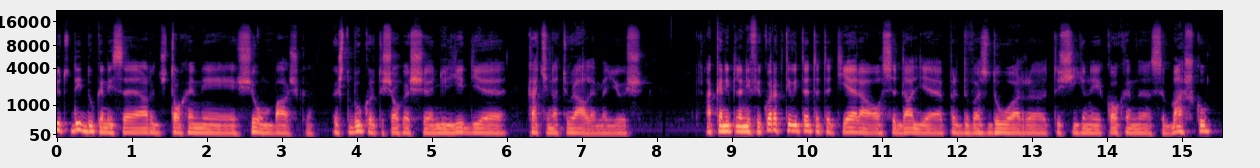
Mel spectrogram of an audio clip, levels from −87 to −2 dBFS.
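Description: No technical faults are audible.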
